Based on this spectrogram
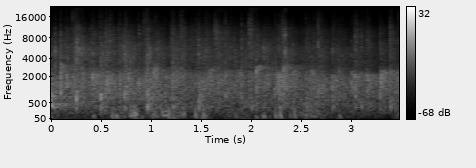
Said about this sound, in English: So that's your opportunity for another clap.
